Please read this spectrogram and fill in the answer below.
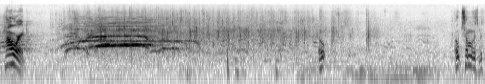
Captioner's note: applause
